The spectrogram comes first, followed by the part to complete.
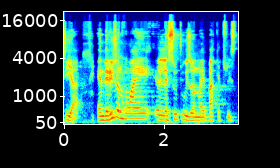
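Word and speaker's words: Lesotho: By the way, guys, Kenyans, it's not pronounced as Loto is it's pronounced as Lutu.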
